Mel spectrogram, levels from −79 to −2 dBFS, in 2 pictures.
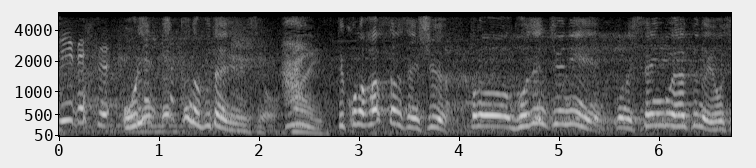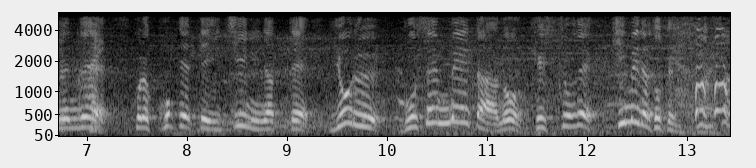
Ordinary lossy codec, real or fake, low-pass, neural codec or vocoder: none; real; 5.4 kHz; none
